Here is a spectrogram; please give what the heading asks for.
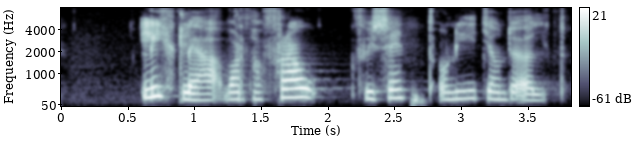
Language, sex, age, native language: Icelandic, female, 13, Icelandic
